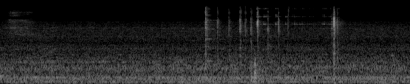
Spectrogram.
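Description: Small gold beads clicking and clinking as they are handled: a quick flurry of clicks about two seconds in and a single sharp click near the end.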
